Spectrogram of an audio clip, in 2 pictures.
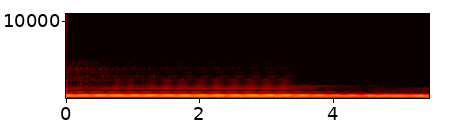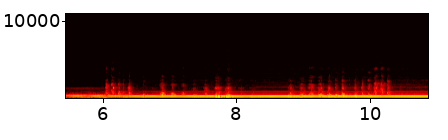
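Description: Held electronic tones from an ondes Martenot-style Onde: a few steady notes sounding together, the lowest stepping down in pitch about four seconds in. From about six seconds, randomly chopped, stuttering fragments of modular synth audio cut in over the held note.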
